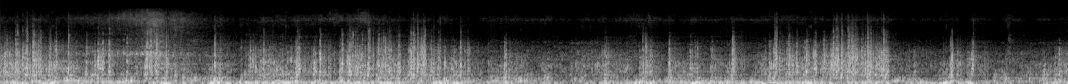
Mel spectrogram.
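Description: Wind buffeting the phone's microphone: a loud, uneven rumble with crackles, over a faint steady hum.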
